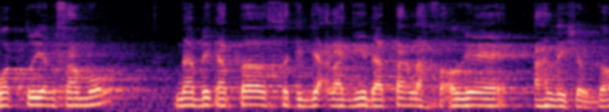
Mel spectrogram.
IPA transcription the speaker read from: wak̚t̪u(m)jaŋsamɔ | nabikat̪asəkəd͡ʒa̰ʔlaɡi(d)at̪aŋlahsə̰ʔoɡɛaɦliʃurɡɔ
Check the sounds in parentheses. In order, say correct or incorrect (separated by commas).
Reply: incorrect, correct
